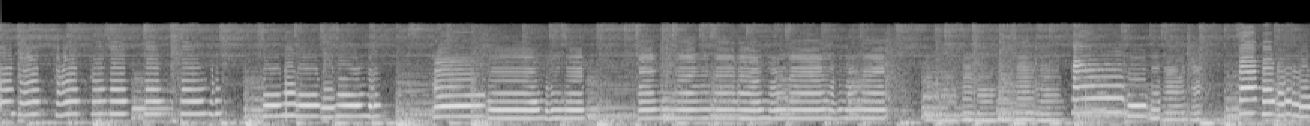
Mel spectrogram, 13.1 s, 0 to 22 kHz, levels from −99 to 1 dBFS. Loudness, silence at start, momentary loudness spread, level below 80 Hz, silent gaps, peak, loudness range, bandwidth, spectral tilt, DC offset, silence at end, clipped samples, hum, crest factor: -18 LUFS; 0 s; 6 LU; -32 dBFS; none; -4 dBFS; 2 LU; 10 kHz; -5 dB/octave; under 0.1%; 0 s; under 0.1%; none; 14 dB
